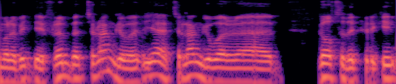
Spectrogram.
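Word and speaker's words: Tauranga: Because the last time I was in Taranga, that's how you pronounce it, by the way, Smithy, I had a party of a lifetime.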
